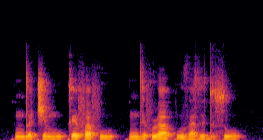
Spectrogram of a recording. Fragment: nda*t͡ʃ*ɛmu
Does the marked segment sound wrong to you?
no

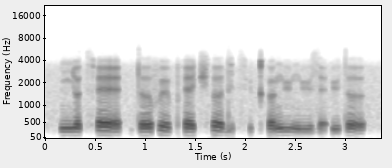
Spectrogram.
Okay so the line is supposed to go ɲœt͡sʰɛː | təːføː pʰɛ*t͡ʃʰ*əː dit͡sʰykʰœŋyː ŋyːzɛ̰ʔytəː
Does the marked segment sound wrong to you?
no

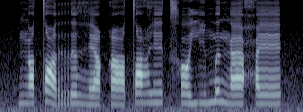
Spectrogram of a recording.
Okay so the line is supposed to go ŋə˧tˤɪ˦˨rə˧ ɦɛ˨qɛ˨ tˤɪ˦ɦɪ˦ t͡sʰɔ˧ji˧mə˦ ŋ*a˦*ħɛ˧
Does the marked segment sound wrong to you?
yes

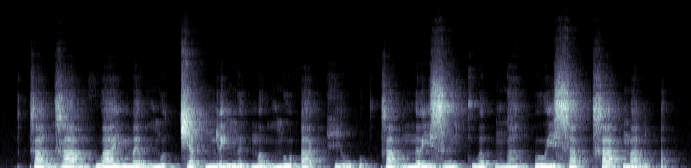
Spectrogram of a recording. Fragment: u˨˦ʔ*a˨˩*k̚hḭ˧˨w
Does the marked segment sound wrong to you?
no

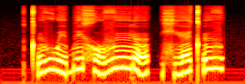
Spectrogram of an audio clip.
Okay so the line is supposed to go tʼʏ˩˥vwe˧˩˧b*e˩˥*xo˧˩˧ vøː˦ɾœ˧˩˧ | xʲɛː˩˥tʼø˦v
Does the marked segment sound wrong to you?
yes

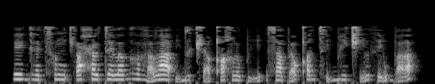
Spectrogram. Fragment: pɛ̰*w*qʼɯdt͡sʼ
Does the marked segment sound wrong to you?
no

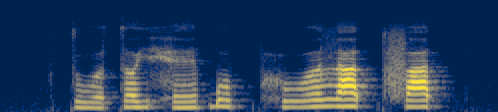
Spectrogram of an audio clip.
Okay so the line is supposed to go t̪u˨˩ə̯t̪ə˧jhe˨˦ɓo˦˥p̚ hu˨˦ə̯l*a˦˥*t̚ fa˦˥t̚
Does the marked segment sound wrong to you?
no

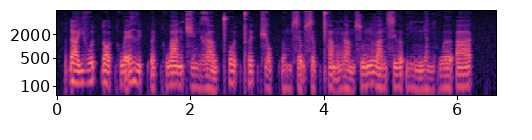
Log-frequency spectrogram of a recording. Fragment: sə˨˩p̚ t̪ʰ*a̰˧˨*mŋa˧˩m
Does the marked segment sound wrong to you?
no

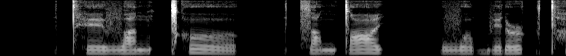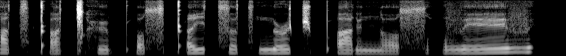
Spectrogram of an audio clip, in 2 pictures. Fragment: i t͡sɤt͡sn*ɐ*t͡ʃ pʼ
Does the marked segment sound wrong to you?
yes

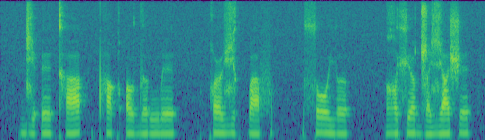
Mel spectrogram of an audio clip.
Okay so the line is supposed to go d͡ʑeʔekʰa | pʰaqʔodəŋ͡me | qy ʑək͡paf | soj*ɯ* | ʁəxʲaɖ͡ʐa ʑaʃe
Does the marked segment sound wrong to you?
yes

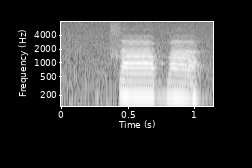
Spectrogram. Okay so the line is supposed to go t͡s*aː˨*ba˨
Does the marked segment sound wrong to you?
no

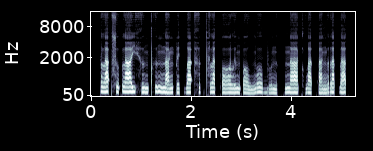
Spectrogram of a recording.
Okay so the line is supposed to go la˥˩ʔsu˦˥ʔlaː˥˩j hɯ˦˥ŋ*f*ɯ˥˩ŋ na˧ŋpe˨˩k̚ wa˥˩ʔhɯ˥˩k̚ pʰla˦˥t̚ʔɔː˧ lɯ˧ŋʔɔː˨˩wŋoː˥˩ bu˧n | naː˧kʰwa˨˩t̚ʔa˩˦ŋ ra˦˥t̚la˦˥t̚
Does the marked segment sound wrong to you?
yes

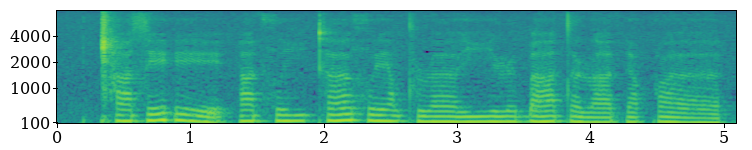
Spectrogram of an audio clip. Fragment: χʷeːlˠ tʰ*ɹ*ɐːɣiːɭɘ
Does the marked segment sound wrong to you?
no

